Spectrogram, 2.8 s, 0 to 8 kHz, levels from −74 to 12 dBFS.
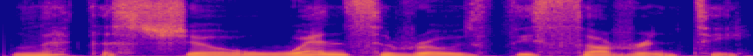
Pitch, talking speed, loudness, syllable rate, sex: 160 Hz, 150 wpm, -16 LUFS, 4.8 syllables/s, female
